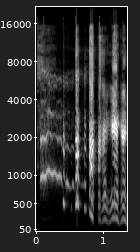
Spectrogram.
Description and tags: A very mischievous laugh.
Creepy-Laugh, Happy-Laugh, Laugh, Laughing, Mischievous, Voice, Wheeze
